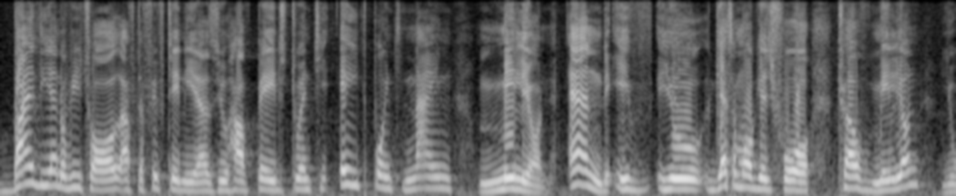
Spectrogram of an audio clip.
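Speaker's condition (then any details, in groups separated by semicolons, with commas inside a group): No condition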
